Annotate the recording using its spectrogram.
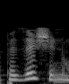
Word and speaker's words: position: What's your position? What's your location? 这种感觉。那这个 O 呢，它的发音则是的音，所以是 position。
